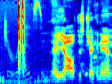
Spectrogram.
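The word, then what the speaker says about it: Jerez: then from Madrid to I think it's pronounced Jared hey y'all just checking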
